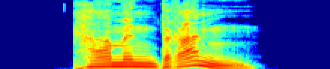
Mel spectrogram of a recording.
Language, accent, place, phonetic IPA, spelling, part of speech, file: German, Germany, Berlin, [ˌkaːmən ˈdʁan], kamen dran, verb, De-kamen dran.ogg
- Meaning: first/third-person plural preterite of drankommen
